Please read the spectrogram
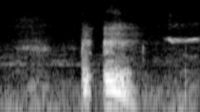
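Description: A man clears his throat once, briefly, a little under a second in. A faint, thin, high steady tone follows near the end.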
